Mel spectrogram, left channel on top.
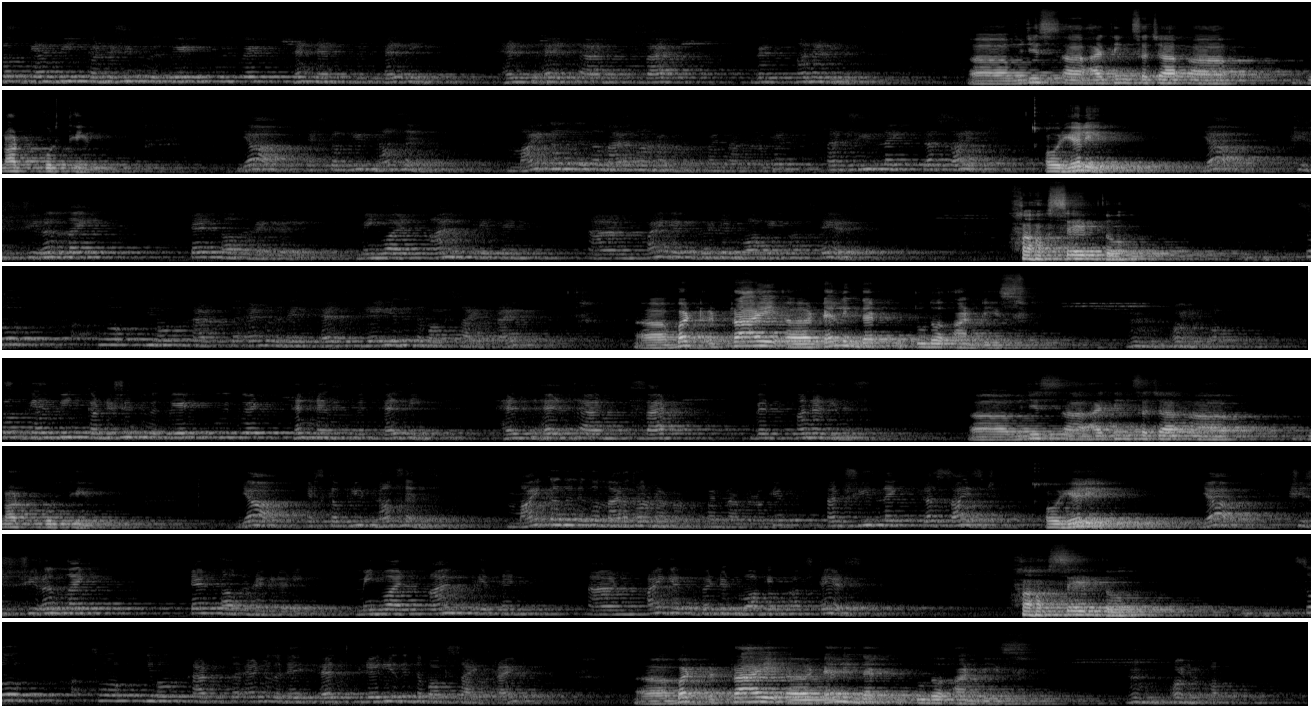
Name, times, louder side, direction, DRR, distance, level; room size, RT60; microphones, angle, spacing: voice 1, 0.0-4.3 4.9-6.7 7.5-8.7 15.4-17.5 18.1-21.0 21.3-23.0 25.0-25.5 26.0-27.1 28.1-29.3 29.7-31.4 32.0-34.8 39.1-39.5 39.9-44.5 50.5-51.4, right 1 dB, 50° right, -1 dB, 2.9 m, -38 dB
voice 2, 9.7-12.3 12.9-14.0 23.5-24.1 36.3-37.4 38.6-38.9 45.6-49.5, left 2 dB, 85° left, 5 dB, 1.5 m, -26 dB
21.0 x 20.0 x 3.1 m, 2.2 s
head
